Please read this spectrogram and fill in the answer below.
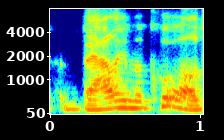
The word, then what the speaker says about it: Ballymacool: Ballymacool.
